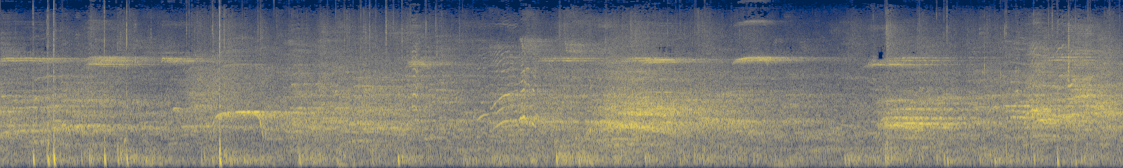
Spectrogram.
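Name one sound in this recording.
A volleyball thuds off a player's arms.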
